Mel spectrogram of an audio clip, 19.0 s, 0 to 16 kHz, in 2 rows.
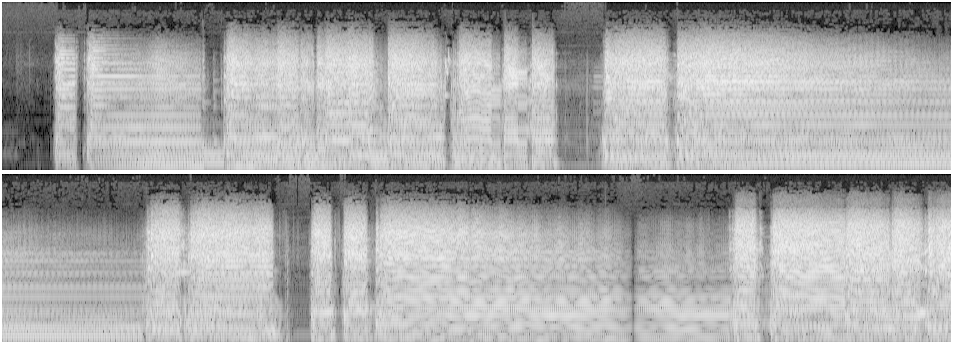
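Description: Distorted electric guitar lead tone from a powerful 40-watt tube amp, heard through tight 4x12, ambient combo and balanced 4x12 cabinet simulations. Three loud, bright, harmonically rich lead passages are separated by two brief pauses.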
